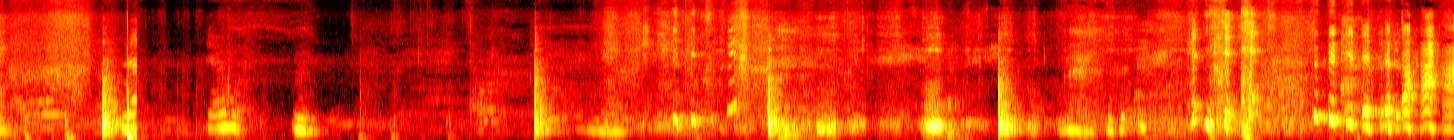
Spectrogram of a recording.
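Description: Children talking and laughing, with a few sharp knocks in between; the voices and laughter grow busier near the end.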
